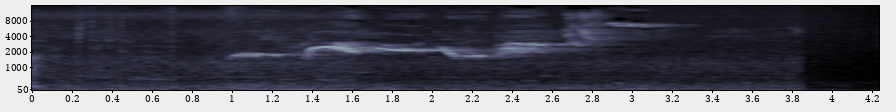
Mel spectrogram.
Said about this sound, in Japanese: もう一回もう一回小鳥から行こうかもう一回もう一回小鳥から行こう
